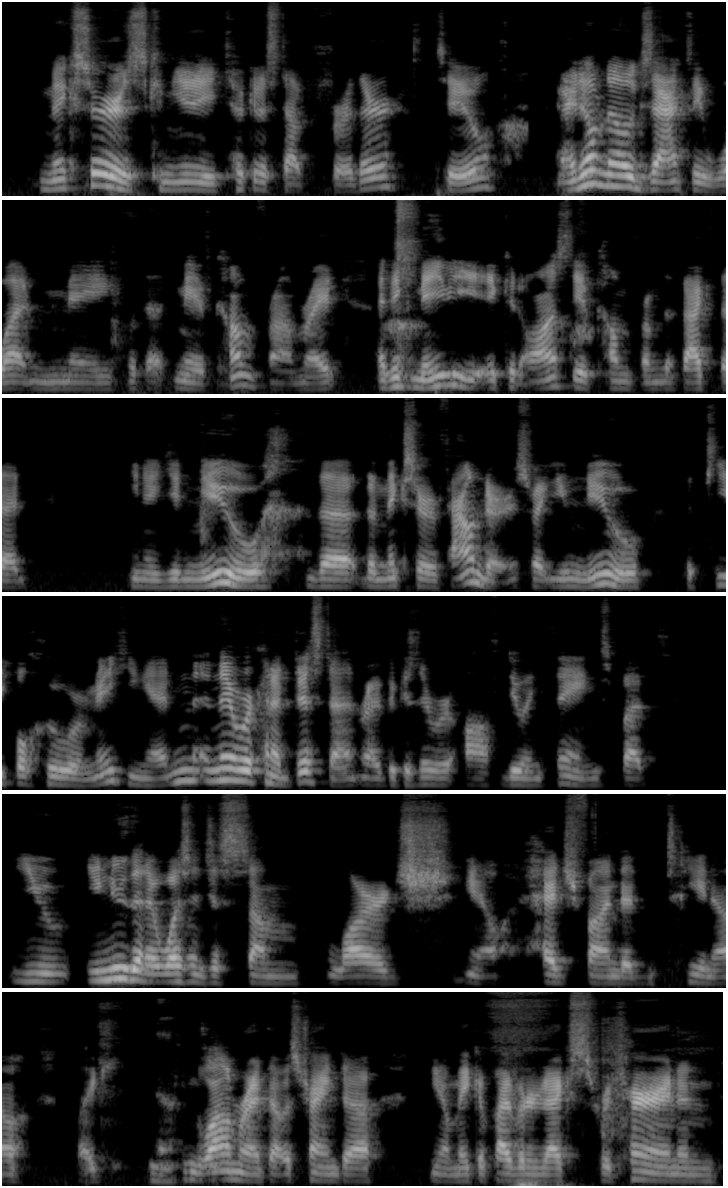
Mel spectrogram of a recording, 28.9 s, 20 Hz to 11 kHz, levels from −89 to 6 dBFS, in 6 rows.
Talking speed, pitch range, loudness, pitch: 195 wpm, 115-140 Hz, -30 LUFS, 120 Hz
